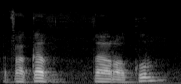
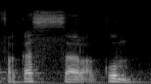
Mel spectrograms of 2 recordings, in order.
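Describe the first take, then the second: First: The middle consonant is a 'th' sound. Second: The middle consonant is an 's' sound. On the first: The speaker calls it right. "tertukarnya ta dengan sin" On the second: The speaker calls it wrong. "dibacanya fakassarakum"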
